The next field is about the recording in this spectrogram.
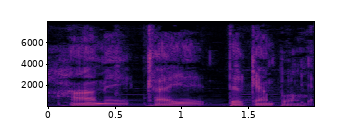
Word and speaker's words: Calle del Campo: How do you say your last name? – Jaime Calle del Campo. – Jaime Calle del Campo. Yeah, perfect.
